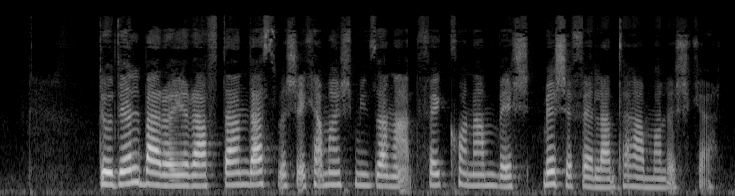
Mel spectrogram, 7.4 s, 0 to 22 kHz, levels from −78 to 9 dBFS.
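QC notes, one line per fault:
No dropouts, clicks, level jumps or other transmission faults are audible anywhere in the speech.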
